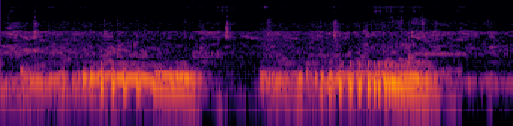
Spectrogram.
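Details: A racing pigeon in its owner's loft, described as aggressive, gives two deep, throaty cooing phrases, each rolling and bubbling for over a second.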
